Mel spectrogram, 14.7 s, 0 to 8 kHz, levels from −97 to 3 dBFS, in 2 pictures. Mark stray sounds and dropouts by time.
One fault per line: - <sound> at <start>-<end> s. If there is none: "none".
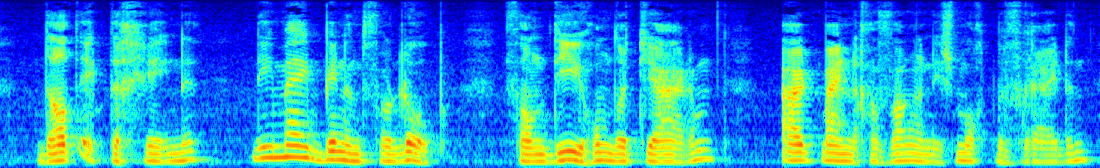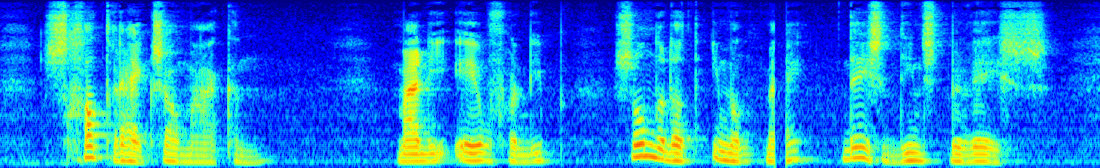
- dropout at 12.5-12.6 s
